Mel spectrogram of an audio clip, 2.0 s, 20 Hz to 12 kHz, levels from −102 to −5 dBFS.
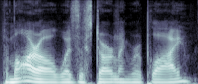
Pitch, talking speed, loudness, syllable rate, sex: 115 Hz, 180 wpm, -17 LUFS, 4.8 syllables/s, male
